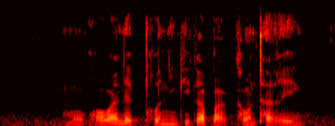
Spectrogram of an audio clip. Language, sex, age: Southern Sotho, male, 23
